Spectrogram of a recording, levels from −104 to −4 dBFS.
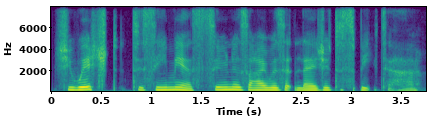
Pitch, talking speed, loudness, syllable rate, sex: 200 Hz, 255 wpm, -18 LUFS, 5.1 syllables/s, female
